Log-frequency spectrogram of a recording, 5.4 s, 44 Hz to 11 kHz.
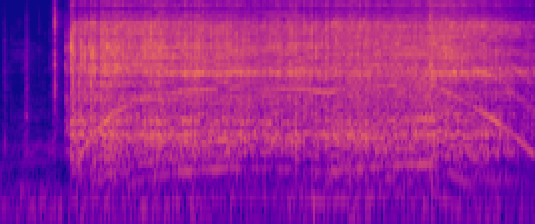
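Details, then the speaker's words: Makita brushed grinder, DGA452, in for repair: snaps on and runs up to a steady high even whir with no rattle or catching; sounds normal after the work. "Yeah, it's more like it. That's the sound we're used to."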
